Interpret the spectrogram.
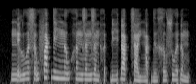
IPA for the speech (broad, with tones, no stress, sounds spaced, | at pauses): ŋ ḛ˧˨ l u˧ ə̯ s ə̰˧˥ w f a˦˥ k̚ z i˧ ŋ n ə˨˦ w h ə˧ n z ə˨˦ n z ə˨˩ n h ə˨˩ t̚ ɗ i˨˦ ɗ a˦˥ k̚ s a˨˩ j ŋ a˨˩ k̚ z ɨ˨˩ x ə˨˦ w s u˨˦ ə̯ ɗ ə˨˩ m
